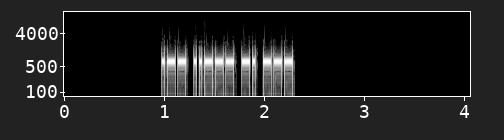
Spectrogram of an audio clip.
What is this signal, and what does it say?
Morse code, heard as a keyed tone, about 44 wpm, 700 Hz. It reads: W2NO
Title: Easy Call Signs Repeated 2x - 45wpm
